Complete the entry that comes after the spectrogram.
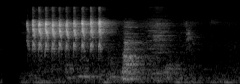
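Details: Eurasian tree sparrow fighting, described as lively and vocal, from a training recording: a rapid, high buzzy chatter of about ten even pulses in under a second, then a fainter trailing rasp.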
